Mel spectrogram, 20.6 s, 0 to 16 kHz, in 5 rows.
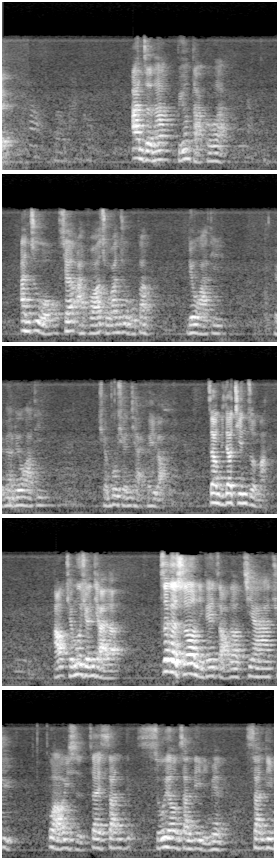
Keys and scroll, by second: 12.2 ctrl+4.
